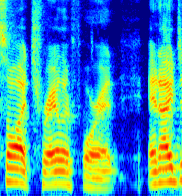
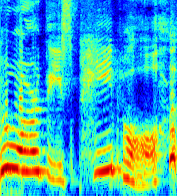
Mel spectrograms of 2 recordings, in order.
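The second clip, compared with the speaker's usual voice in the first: very high, girliest put-on voice, drawn out; 13 semitones higher, 5 dB louder than usual. Retelling his terrible acting of a line, girliest voice. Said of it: "He just goes in the girliest voice too".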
